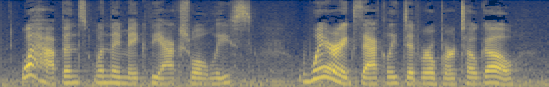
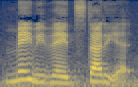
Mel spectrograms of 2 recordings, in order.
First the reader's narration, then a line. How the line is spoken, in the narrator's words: Jonas said shyly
